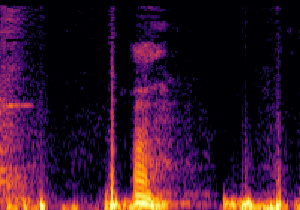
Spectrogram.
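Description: A few low, dull thumps in a short break between sentences, with a brief sharper tick about three quarters of a second in.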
